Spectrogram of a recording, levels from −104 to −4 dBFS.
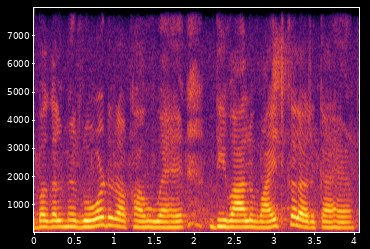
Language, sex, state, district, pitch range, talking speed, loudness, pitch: Hindi, female, Jharkhand, Garhwa, 205-230 Hz, 160 wpm, -15 LUFS, 220 Hz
